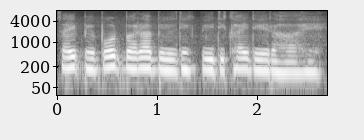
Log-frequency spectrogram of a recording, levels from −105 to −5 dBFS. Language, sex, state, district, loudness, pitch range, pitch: Hindi, female, Arunachal Pradesh, Lower Dibang Valley, -14 LUFS, 155-180 Hz, 170 Hz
